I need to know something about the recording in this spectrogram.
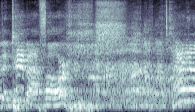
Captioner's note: audience laughing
